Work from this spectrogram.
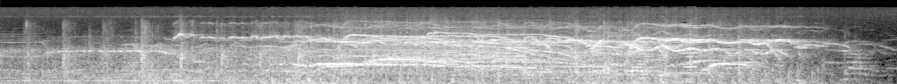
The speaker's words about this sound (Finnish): Jalkojen tömistyksin elää nuori yleisö mukana, kun kyseistä filmiä lauantai-iltana esitetään helsinkiläisessä elokuvateatterissa – ja tietysti parhaiden kohtien jälkeen puhjataan huimiin vihellyksiin ja muihin suosionosoitushuutoihin.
